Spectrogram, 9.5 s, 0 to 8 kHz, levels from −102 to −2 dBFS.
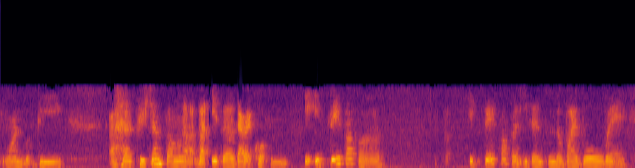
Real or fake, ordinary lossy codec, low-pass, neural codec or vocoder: fake; AAC, 16 kbps; 7.2 kHz; codec, 16 kHz, 6 kbps, DAC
